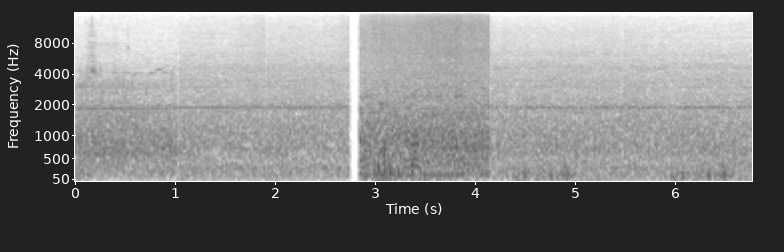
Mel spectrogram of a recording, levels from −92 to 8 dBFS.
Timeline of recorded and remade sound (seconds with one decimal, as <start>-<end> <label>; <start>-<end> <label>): 0.0-1.6 recorded; 1.6-5.7 remade; 5.7-6.8 recorded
